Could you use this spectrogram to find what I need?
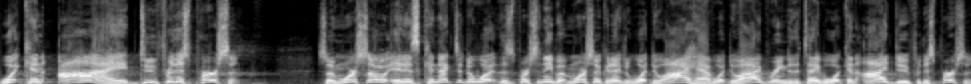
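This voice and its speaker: A man talks at a fairly quick pace in a bright, sharp tone. His pitch varies in an ordinary way against a quiet background. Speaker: pastor. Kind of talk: sermon. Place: stage. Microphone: headset.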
